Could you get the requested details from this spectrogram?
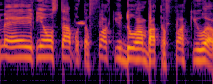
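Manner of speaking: put-on natural American accent, casual street-talk style. Retelling what he told a man in an argument, in his American accent. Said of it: "I went straight back to my American shit".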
